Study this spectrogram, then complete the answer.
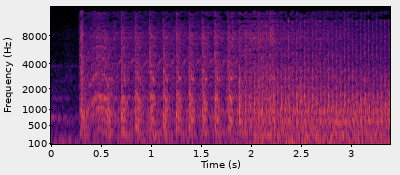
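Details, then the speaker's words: Ford Everest diesel just after an oil change and fuel filter replacement: about a dozen slow cranks over two seconds before it catches and idles, a long crank; fix is pumping the filter primer until firm. "Napansin niyo mga boss ng ini-start ko mahaba yung redondo niya hindi agad siya nag-start ibig kong sabihin hindi siya one click"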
